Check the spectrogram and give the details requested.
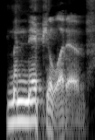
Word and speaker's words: manipulative: So first, we'll emphasize the syllable n. N. I also want you to notice that the T here, since it's between vowel sounds, won't be a regular T. It's actually a flap T or fast T, as in butter, water, pattern.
